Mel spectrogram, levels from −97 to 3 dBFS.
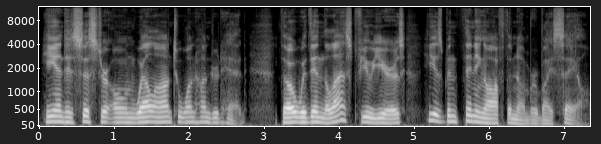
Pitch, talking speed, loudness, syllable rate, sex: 130 Hz, 210 wpm, -18 LUFS, 4.9 syllables/s, male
